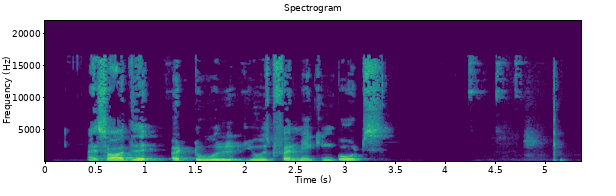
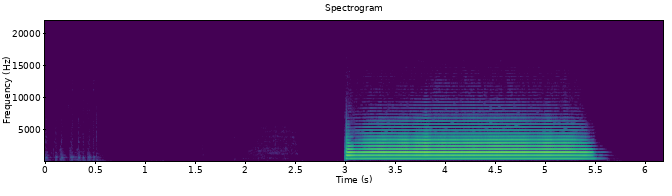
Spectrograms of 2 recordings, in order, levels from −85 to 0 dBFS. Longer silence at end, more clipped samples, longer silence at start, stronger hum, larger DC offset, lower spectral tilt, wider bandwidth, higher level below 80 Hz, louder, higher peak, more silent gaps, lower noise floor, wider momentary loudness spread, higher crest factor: first, 0.85 s vs 0.65 s; neither; second, 0.45 s vs 3 s; neither; neither; first, -5 dB/octave vs 4.5 dB/octave; first, 17 kHz vs 9.8 kHz; first, -62 dBFS vs -90 dBFS; about the same, -20 LUFS vs -18 LUFS; first, -2 dBFS vs -6 dBFS; neither; about the same, -85 dBFS vs -88 dBFS; first, 22 LU vs 6 LU; about the same, 20 dB vs 16 dB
